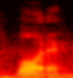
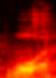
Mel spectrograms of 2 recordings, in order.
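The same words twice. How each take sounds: First: The middle T sounds like a soft D. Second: The middle T is dropped entirely. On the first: "like a very soft D" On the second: "very casually, British people might drop the T altogether"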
